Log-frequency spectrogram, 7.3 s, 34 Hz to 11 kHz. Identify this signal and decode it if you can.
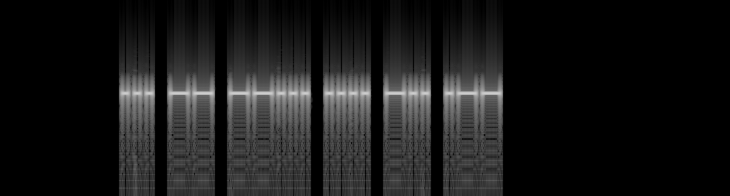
Morse code, heard as a keyed tone, about 21 wpm, 700 Hz. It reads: SM7HDW
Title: DXCC-100 Call Signs - 6 Characters - Repeated 2x - 20wpm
